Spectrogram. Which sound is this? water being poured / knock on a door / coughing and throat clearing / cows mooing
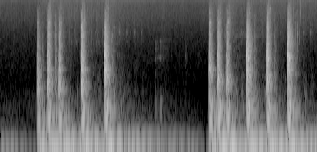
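knock on a door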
